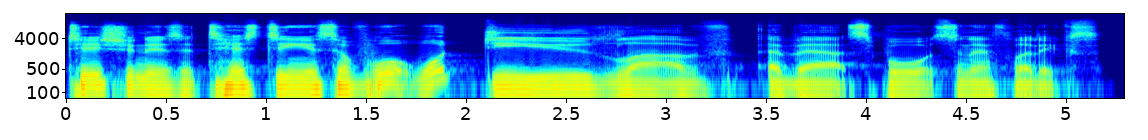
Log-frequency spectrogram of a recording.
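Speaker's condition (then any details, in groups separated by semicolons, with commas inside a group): No condition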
